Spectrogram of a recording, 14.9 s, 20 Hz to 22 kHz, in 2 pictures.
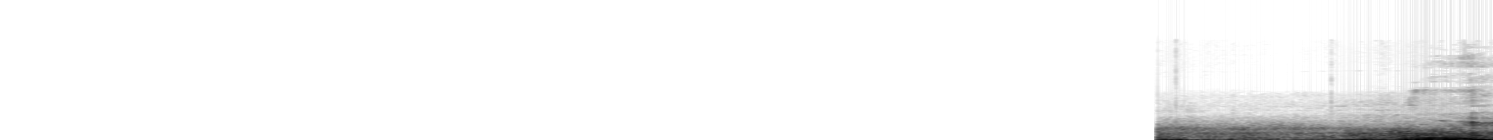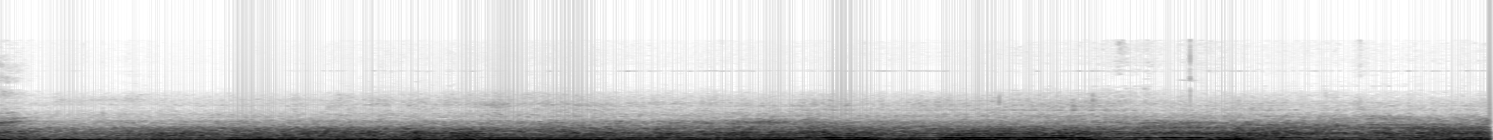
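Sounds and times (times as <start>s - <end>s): jet airliner engine rumble: 5.8s - 14.9s
wind buffeting microphone: 5.8s - 14.9s.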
